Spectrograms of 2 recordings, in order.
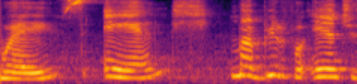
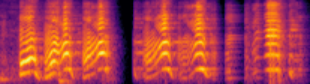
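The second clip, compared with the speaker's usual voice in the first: bright, higher laugh; 10 semitones higher, 3 dB louder than usual. Real, not acted. Host laughing at herself for crying on the mic.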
